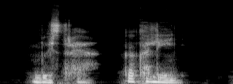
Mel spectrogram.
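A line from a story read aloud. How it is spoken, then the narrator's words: Whisper. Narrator (Russian): прошептала она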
